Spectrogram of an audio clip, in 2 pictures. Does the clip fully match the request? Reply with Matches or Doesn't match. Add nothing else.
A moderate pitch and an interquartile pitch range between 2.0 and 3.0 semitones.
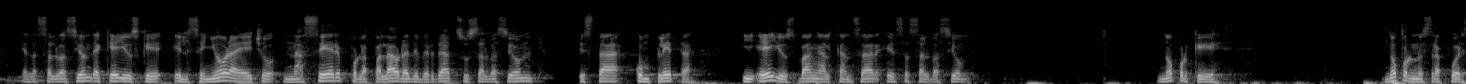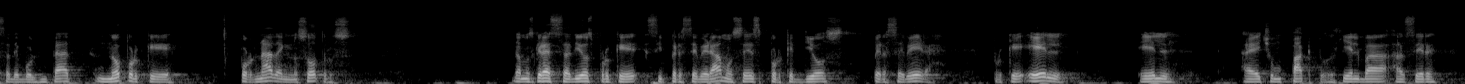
Doesn't match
